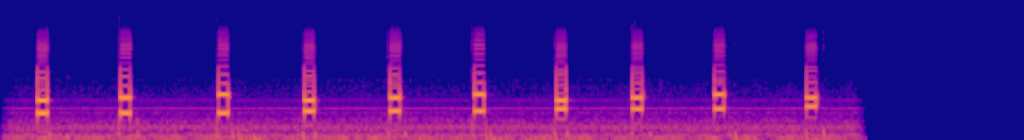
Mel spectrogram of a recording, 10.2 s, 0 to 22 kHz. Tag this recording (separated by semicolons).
0-9; cell; dialing; in-ear; mobile; phone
